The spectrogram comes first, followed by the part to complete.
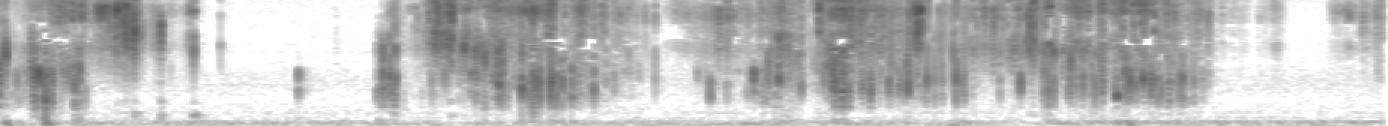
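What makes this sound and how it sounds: Fingers rub and squeeze clear plastic wrap with Vaseline stretched over a hollow microphone grille, then a palm presses down on the top. Bursts of bright, sticky crinkling and crunching come in uneven waves, separated by brief quiet gaps with a faint low hum beneath.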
